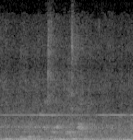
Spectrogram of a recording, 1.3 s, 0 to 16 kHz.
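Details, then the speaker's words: Yamaha 250 SHO outboard on Action Craft bay boat during sea trial, after sudden malfunction, possibly thrown rod; faint steady high-pitched warning tone over low engine rumble, alarm still sounding as motor normalizes; engine warning alarm sounding. "an alarm going off. Hold on. That sounds bad."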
